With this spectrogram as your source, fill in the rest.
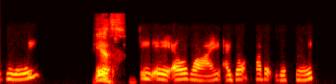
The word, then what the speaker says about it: Healy: Healy, Healy. Oh, Heal with a Y. Healy.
